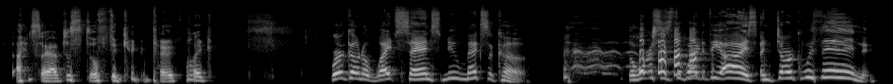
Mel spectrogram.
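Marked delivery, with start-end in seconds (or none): 3.3-8.6 put-on voice, pushed way up very high. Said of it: "Mister Beast voice".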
